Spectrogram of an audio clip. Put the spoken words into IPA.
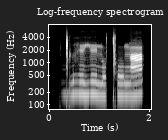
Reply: ɡ͡ǁ ɨ ɦ e j e n o ǀʰ o ŋ ã

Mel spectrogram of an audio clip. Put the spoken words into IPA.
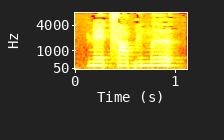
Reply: ɳ ɛ t͡s ɑ b ɪ m ə

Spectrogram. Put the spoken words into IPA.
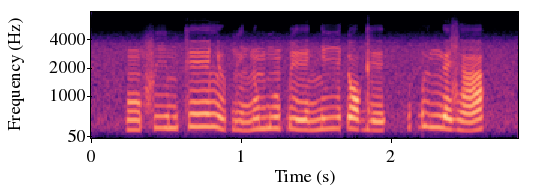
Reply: ũ˨ f iː˧ m k eː˦ l ɨ˨ ɓ ĩ˨ n ũ˦ b ũ˦ ɓ eː˧ n iː˦ ɗ ɔ˦ ɡ e˧ | ɓ ɨ˦ ŋ ɛ˧ z ã˨˦

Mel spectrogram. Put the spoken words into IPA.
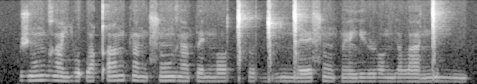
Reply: ʒ õ ŋ ʁ ã ʎ o ʔ u qʼ ã ŋ k ã ŋ s õ ɣ ã p ɛ ŋ ɔ ǀʰ ɤ ɡ͡ǀ u ŋ͡ǀ ɛ s õ p ɛ̃ lʲ ɯ ɹ ɔ ŋ i lˠ a ŋ͡ǀ i ŋ

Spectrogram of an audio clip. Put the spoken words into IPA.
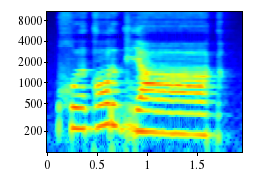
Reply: χʷ ɯ ə̯ ɡ ɔ ɾ ɯ ɡ rʲ ɑː ɡ

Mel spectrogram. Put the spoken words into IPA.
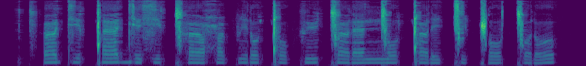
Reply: t͡sʼ œ tʲ ɛ ǃ ɛ dʲ œ sʲ ø ǀʰ œ ħ ø p i ɾ ʊ ǃ o k y ǀ œ ɾ ɛ ŋ͡ǀ o ǃ œ ɾ i ǀ i ǁ o ǀ ʊ ɾ ʊ

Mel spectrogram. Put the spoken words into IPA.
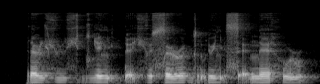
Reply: ɾ ɛ ɭ ç y ç ə ɡ ʎ ɛ lʲ ɛ̰ ɡ ɗ ɛ̰ ç ø s ə ɭ ø ɡ r ṵ ɾ y lʲ ɛ̰ s ɛ̰ n ɛ h u ɭ

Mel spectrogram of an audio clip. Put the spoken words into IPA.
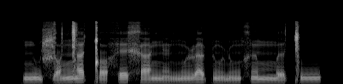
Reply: n u˧ ɕ ɒ˨˦ ŋ͡ǀ a˦ ǃ ɒ˨ h ɛ˦ x a˧ ŋ ɛ̃˨ ŋ ũ˧ ɭ a˦ ʈ ũ˨ ɳ ũ˧ x ə̃˦ mː ɜ˧ ǀ u˦

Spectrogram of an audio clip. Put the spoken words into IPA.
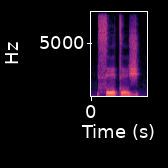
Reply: s e t e ʒ

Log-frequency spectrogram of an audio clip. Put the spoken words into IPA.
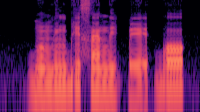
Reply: ɡ͡b ũ˨ b ĩ˧ ɡ͡b i˦ s ɛ̃˧ n i˧ k͡p e˨ | b o˦

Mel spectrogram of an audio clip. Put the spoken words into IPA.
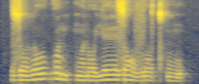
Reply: z o˨ l oː˦ ɡʷ ɛ˦˨ m kʷ ã˨ ɾ o˨ j eː˦ z ɔ˦˨ v o˦˨ tʰ ũ˨

